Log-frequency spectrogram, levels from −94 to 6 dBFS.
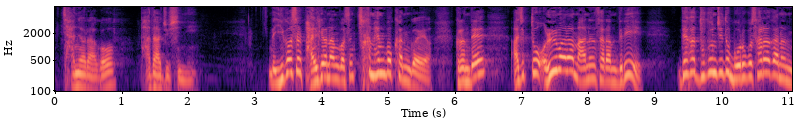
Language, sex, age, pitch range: Korean, male, 40-59, 165-255 Hz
